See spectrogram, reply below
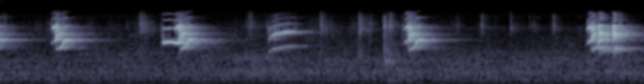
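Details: Six clipped calls from a common linnet, some dropping and others slurring upward, in an uneven series of bright, twangy chirps over faint background hiss.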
